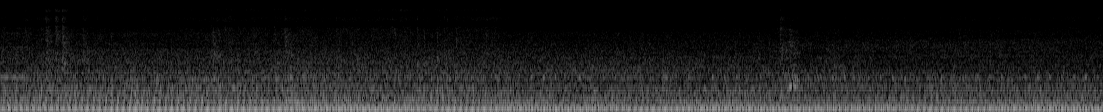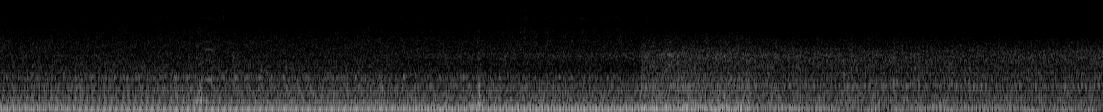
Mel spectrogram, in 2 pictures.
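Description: Livestock truck's engine idling steadily with a low, even hum; about three-quarters of the way through the sound drops and turns uneven.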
